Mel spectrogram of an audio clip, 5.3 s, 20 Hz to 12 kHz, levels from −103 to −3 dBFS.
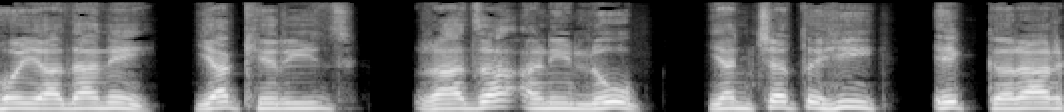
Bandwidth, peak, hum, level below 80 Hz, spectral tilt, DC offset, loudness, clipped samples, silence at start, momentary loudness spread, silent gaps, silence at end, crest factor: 11 kHz; -2 dBFS; none; -64 dBFS; -6.5 dB/octave; under 0.1%; -16 LUFS; under 0.1%; 0 s; 8 LU; 0.83-0.96 s, 1.87-2.06 s, 3.35-3.53 s, 4.52-4.67 s; 0 s; 14 dB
